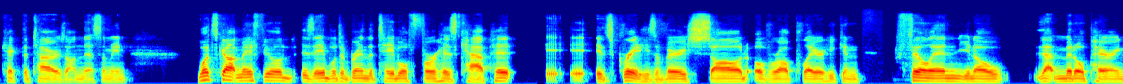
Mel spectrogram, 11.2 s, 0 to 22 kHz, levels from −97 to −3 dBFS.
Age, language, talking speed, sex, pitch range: 20-39, English, 215 wpm, male, 90-105 Hz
